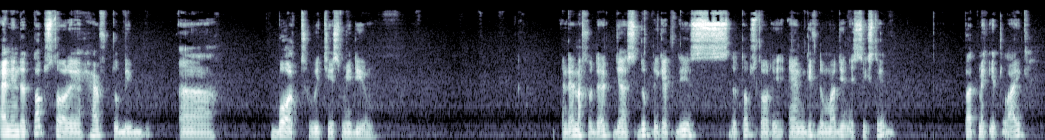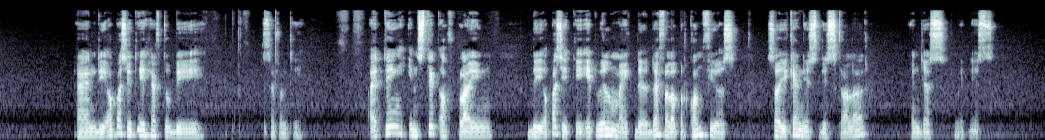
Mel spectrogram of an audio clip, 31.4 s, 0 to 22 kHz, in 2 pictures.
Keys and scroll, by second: 9.4 super+d, 11.5 alt+Right, 11.7 alt+Right.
